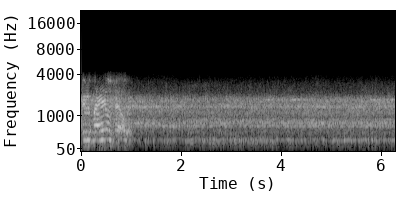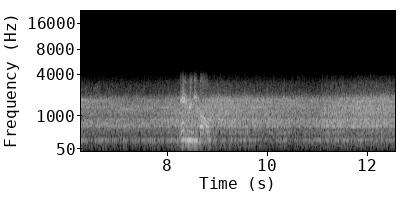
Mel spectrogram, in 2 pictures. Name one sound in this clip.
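A stadium crowd roars steadily through a television speaker.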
